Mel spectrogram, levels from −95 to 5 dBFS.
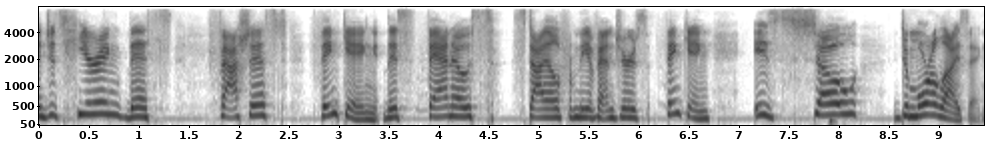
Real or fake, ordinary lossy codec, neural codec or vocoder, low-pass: real; MP3, 64 kbps; none; 7.2 kHz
